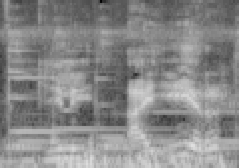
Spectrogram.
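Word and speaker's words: Gili Air: the edge of lombok you have geely IE this spelled like air a ir we have gili meno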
